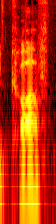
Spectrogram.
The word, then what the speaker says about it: cough: I hit the cough button. – You hit the cough button. – And I turned you off. – Okay. – Sorry. – Cough rhymes with off.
